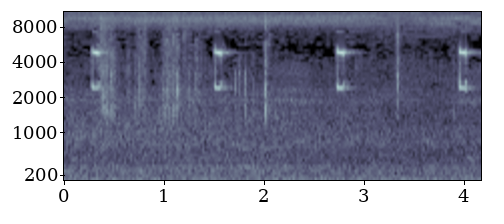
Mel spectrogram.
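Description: Electronic combustible-gas leak detector beeping: a short, high two-tone chirp repeating at an even pace about every 1.2 seconds, four times.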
